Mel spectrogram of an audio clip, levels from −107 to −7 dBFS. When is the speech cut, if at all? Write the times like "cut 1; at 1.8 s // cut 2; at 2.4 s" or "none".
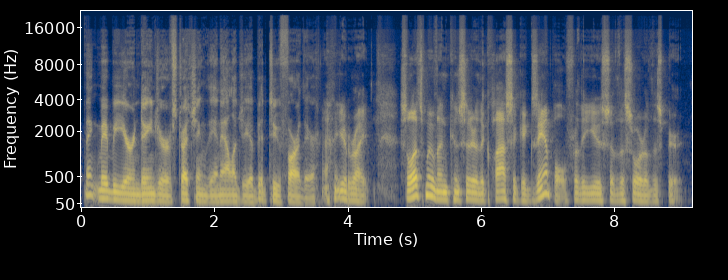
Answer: cut 1; at 4.0 s // cut 2; at 5.3 s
